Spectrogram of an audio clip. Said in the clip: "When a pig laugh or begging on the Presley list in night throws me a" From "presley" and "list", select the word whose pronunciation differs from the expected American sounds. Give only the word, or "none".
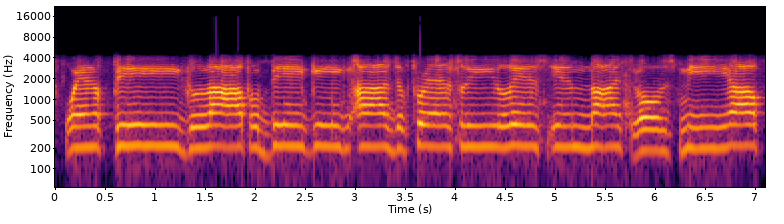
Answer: list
